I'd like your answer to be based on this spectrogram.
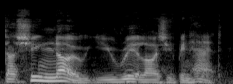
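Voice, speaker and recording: An actor playing a dutiful but needling detective sergeant in a radio drama. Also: male voice, fairly low pitch, lively intonation, a little slow, fairly bright tone. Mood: dry. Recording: radio drama with clear background noise.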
